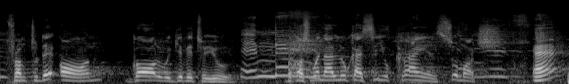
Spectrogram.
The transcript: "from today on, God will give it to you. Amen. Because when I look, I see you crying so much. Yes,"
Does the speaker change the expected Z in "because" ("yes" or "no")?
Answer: yes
